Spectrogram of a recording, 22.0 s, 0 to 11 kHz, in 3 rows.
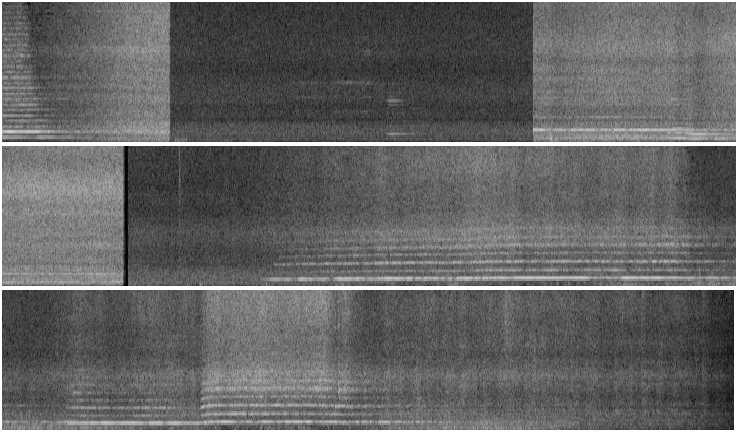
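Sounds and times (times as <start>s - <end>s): steam locomotive whistle blasts: 0.0s - 0.8s, 5.3s - 8.6s, 9.9s - 19.0s
low rumble of train: 0.0s - 22.0s.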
